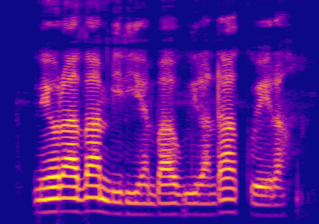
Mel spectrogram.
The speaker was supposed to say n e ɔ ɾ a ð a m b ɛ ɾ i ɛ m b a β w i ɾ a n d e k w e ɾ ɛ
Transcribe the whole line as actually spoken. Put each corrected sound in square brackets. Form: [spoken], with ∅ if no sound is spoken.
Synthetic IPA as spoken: n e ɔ ɾ a ð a m b [i] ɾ i ɛ m b a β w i ɾ a n d [a] k w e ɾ [a]

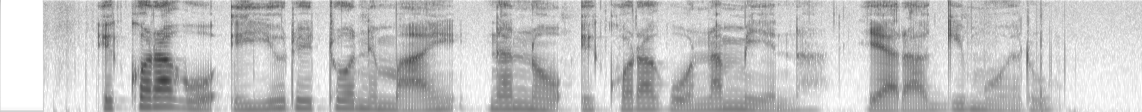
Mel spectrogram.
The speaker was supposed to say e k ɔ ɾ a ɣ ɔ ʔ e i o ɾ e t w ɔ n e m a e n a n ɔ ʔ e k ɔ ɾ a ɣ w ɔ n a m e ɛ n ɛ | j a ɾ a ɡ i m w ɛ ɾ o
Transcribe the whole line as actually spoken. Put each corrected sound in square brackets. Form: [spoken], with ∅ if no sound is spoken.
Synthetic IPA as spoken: e k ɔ ɾ a ɣ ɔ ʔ e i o ɾ e t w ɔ n e m a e n a n ɔ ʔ e k ɔ ɾ a ɣ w ɔ n a m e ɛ n [a] | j a ɾ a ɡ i m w ɛ ɾ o

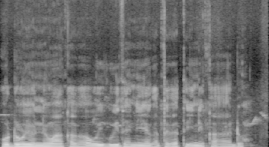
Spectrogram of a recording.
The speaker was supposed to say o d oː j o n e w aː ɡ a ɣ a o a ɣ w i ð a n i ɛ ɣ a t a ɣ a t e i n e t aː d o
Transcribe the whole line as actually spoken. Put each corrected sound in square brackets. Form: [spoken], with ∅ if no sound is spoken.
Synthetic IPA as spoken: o d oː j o n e w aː [k] a ɣ a o [i] ɣ w i ð a n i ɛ ɣ a t a ɣ a t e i n e [k] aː d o

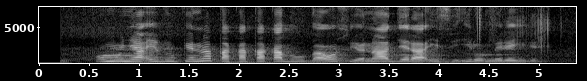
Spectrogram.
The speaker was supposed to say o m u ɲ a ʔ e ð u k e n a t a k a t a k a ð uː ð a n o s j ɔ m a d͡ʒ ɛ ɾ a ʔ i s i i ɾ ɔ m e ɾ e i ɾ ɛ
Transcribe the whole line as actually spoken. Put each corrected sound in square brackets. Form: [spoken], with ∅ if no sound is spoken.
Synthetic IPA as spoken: o m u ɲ a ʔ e ð u k e n a t a k a t a k a ð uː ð a [∅] o s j ɔ [n] a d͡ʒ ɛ ɾ a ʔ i s i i ɾ [o] m e ɾ e i ɾ ɛ

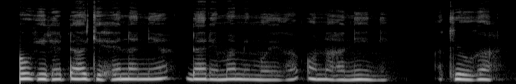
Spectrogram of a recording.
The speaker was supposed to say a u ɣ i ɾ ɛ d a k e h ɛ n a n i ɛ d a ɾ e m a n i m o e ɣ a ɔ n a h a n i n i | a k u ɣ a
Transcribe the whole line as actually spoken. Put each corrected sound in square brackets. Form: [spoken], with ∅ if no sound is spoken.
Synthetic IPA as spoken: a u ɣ i ɾ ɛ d a [ɡ] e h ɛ n a n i [a] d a ɾ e m a [m] i m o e ɣ a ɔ n a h a n i n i | a k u ɣ a

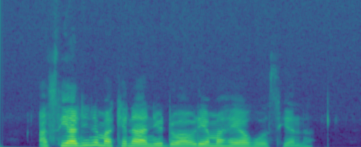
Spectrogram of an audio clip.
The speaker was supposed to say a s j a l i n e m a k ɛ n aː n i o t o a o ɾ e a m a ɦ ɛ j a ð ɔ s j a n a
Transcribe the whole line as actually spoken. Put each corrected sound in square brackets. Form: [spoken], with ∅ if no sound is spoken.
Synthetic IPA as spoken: a s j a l i n e m a k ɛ n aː n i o [d] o a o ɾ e a m a ɦ ɛ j a [ɣ] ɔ s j a n a

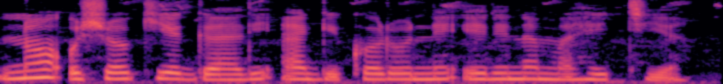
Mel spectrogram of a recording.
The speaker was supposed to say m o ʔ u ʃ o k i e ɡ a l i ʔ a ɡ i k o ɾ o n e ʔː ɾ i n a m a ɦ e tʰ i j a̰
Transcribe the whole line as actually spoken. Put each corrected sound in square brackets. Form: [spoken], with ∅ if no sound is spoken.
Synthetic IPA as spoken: [n] o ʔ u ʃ o k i e ɡ a l i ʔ a ɡ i k o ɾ o n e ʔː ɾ i n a m a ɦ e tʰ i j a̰

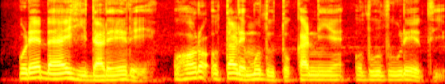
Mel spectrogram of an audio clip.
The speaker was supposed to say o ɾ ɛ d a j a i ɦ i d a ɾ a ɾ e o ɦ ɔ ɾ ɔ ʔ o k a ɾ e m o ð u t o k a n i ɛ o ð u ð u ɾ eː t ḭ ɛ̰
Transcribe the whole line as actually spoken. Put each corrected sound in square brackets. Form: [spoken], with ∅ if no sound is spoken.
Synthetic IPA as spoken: o ɾ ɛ d a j a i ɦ i d a ɾ [e] ɾ e o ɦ ɔ ɾ ɔ ʔ o [t] a ɾ e m o ð u t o k a n i ɛ o ð u ð u ɾ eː t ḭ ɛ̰

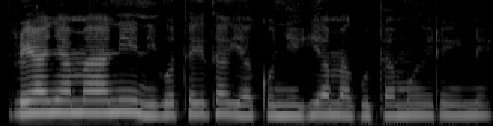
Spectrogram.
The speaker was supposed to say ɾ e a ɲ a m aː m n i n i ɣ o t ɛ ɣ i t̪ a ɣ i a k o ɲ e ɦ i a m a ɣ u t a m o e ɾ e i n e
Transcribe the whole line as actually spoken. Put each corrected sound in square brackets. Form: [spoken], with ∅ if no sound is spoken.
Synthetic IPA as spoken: ɾ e a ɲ a m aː [∅] n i n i ɣ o t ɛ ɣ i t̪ a ɣ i a k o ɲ e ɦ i a m a ɣ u t a m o e ɾ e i n e

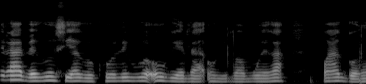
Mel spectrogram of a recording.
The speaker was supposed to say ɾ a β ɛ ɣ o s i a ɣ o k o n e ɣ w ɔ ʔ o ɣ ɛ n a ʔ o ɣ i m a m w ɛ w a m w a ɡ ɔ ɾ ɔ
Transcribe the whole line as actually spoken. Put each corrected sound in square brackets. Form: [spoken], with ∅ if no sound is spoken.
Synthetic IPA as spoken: ɾ a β ɛ ɣ o s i a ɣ o k o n e ɣ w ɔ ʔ o ɣ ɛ n a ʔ o ɣ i m a m w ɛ [ɣ] a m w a ɡ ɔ ɾ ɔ

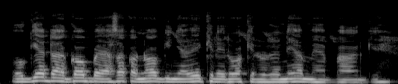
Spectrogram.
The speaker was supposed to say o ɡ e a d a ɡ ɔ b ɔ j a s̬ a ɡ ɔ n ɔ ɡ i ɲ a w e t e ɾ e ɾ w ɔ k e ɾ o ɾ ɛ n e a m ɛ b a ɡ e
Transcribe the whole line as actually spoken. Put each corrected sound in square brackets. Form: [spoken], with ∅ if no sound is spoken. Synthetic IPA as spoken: o ɡ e a d a ɡ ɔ b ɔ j a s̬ a [k] ɔ n ɔ ɡ i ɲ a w e [k] e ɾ e ɾ w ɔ k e ɾ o ɾ ɛ n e a m ɛ b a ɡ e

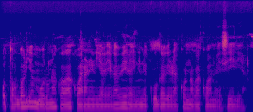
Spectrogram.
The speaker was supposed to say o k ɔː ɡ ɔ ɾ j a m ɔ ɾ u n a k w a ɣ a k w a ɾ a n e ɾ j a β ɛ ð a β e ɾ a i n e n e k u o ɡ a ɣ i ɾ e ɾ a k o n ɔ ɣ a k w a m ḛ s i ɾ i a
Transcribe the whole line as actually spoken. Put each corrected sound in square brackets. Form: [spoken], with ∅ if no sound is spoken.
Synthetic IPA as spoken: o [t] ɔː ɡ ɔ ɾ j a m [o] ɾ u n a k w a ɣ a k w a ɾ a n e ɾ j a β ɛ [ɣ] a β e ɾ a i n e n e k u o ɡ a ɣ [e] ɾ e ɾ a k o n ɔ ɣ a k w a m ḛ s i ɾ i a

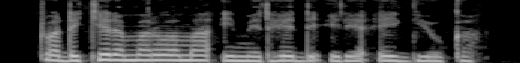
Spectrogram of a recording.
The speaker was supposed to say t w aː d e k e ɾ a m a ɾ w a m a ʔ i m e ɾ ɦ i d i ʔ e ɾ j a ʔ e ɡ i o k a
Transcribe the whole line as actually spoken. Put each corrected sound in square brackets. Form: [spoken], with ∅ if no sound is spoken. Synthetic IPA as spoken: t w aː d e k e ɾ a m a ɾ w a m a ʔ i m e ɾ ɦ [e] d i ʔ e ɾ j a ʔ e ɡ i o k a

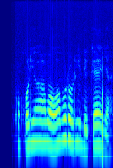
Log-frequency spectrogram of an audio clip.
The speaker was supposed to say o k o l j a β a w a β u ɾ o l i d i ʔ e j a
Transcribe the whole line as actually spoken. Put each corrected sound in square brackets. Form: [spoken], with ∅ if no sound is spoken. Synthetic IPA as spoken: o k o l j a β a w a β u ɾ o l i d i [k] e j a

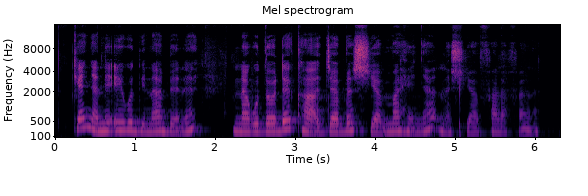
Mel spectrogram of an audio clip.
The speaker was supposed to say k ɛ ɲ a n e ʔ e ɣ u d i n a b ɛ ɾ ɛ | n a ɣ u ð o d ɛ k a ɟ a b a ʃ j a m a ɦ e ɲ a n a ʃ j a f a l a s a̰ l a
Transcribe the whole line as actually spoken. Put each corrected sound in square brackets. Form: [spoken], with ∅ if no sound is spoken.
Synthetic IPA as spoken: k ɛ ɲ a n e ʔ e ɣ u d i n a b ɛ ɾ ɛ | n a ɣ u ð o d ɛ k a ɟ a b a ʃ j a m a ɦ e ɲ a n a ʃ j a f a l a [f] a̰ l a

